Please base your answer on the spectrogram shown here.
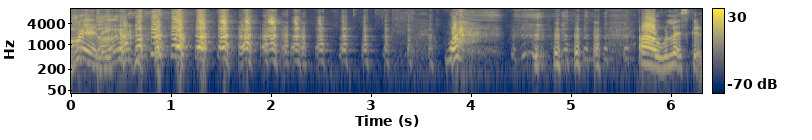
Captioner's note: laughter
